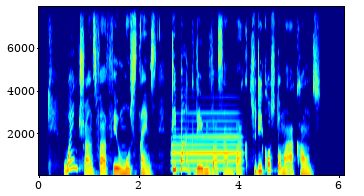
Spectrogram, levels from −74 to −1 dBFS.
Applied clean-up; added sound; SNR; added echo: none; Wind instrument, woodwind instrument; 4 dB; none.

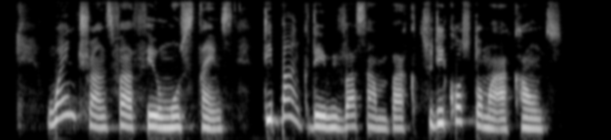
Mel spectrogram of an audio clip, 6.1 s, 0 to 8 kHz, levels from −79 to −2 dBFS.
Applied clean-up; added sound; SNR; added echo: neural mask model Resemble Enhance denoiser.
